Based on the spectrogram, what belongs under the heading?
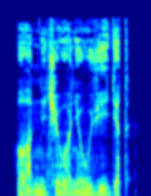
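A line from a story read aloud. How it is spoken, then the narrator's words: Whisper. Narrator (Russian): шепнул ей Нестор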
